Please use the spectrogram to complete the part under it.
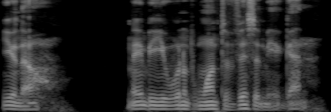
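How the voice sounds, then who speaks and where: A man's voice: low voice, steady tone, moderate pace, vocal fry, a little mellow, no room sound, clean studio sound. A man playing a sweet, clingy, centuries-old sealed demon in an intimate ASMR roleplay, speaking tenderly and hesitantly to one listener. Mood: anxious, fond.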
